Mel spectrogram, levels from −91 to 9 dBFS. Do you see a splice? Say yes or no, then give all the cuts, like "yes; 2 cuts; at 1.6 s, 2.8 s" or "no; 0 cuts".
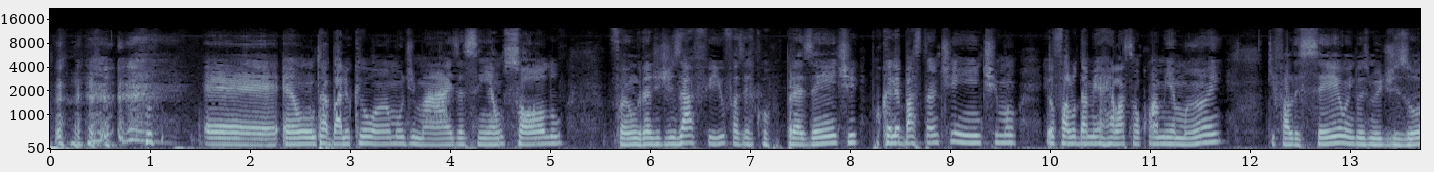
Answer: yes; 1 cut; at 8.1 s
